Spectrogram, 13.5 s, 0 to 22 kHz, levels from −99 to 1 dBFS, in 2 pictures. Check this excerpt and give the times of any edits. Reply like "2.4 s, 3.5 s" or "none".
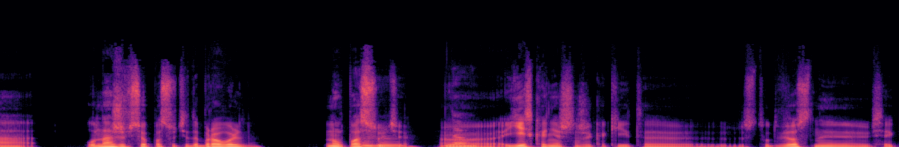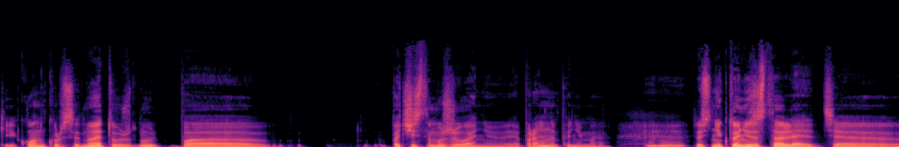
none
